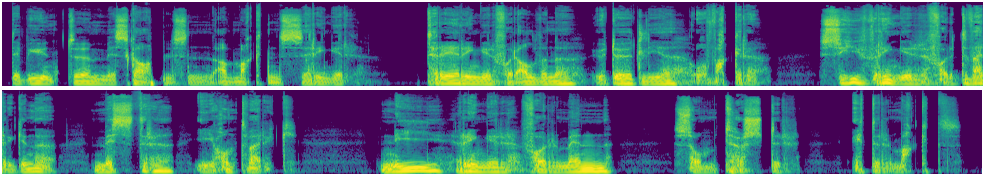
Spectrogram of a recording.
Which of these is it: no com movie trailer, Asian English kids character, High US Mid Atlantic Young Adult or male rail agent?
no com movie trailer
